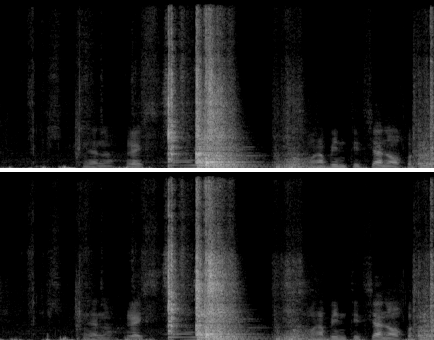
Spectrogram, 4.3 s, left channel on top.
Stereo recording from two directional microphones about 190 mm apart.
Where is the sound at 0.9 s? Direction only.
50° left (ahead or behind).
